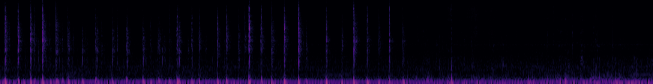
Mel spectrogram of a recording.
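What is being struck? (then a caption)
Plastic game controller. Fingertips tap on the back and face of a white GameCube controller's hollow plastic shell, giving rapid, crisp, short clicks with bright tops over a steady low hum. The taps are sharp and closely spaced for the first five seconds, then turn softer and sparser as faint rustling takes over.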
